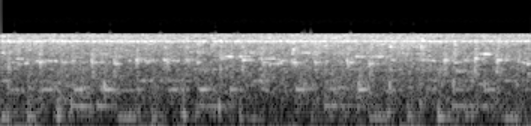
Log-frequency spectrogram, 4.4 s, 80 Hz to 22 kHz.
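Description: Music with drums heard over a shortwave AM signal on 7254.9 kHz, most likely Voice of Nigeria before its broadcast begins. The sound is narrow and hissy, with a steady high whistle over it.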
